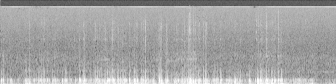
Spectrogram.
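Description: A hollow silver metal mesh microphone grille is scratched steadily with the fingertips and short nails of both hands. This produces a continuous, dense, low rumbling scrape with quick rough pulses and a brief brighter tick partway through, while almost no high sound comes through.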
